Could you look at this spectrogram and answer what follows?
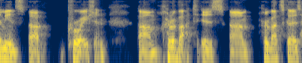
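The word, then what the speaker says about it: Hrvatska: croatian it literally means uh croatian um is herbatsuka is how you say croatia in croatian and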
